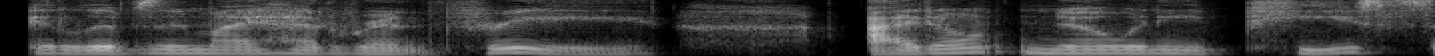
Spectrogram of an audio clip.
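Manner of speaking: ordinary talk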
